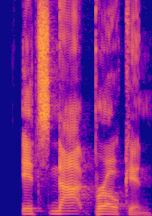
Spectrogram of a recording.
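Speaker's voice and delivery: thoroughly irritated, super annoyed tone. Retelling a partner's reply from inside the closet: imitating an annoyed voice. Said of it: "your super annoyed voice".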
